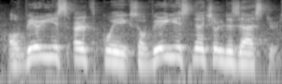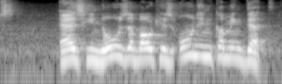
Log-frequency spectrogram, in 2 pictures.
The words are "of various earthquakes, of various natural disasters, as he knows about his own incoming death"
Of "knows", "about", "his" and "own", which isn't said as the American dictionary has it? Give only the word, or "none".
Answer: none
